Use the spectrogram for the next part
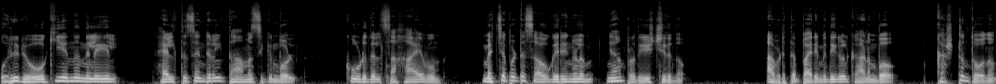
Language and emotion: Malayalam, sad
